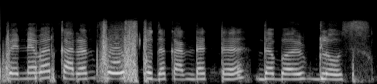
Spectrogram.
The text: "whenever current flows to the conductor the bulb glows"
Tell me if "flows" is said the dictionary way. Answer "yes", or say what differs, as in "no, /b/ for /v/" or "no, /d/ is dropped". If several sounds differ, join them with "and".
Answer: no, /l/ is dropped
